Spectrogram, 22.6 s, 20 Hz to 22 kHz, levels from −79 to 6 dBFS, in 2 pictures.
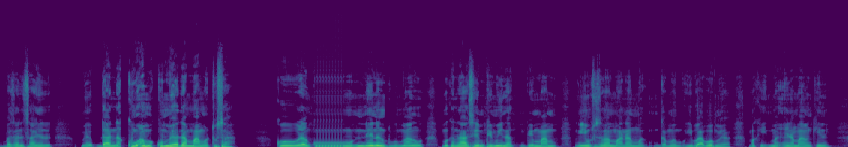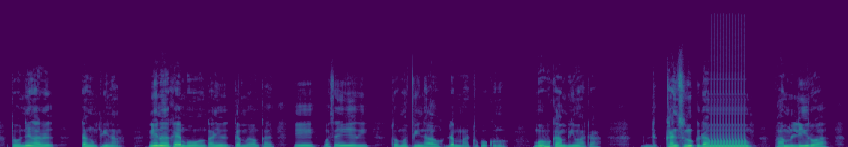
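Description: At 4.24 to 4.60 s the speech freezes into a system hang loop. The same 40 ms slice of sound repeats nine times, a machine-gun stutter at 25 Hz, because the driver stalled while the hardware kept replaying its ring buffer. On a waveform, identical 40 ms blocks sit side by side. On a spectrogram they form a comb of vertical stripes.

From 7.42 to 10.10 s a Bluetooth SBC bit pool drop sets in. The treble goes dull and a gritty, grainy noise rides under the speech. The link was congested, so the encoder cut its bit budget, which points to a fall from bit pool 31 to about 15, around 105 kbps. The highest sub-bands are starved and the rest are quantised coarsely. On a spectrogram the top band goes dark or patchy above a flat ceiling, with speckled noise below it. The same drop returns from 15.92 to 17.31 s.

At 20.80 to 21.28 s a second hang loop repeats one 40 ms slice twelve times at 25 Hz, with the same rapid stutter and the same run of identical waveform blocks.

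From 22.28 s to the end of the clip, the bit pool drop comes back and again dulls and roughens the top of the spectrum.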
